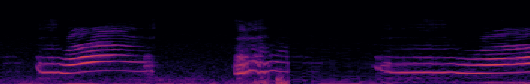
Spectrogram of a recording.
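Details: Pet cat giving long drawn-out tonal meows that rise and waver like a whine, with a short harsher broken call in between; three vocalizations across about seven seconds in a quiet room.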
